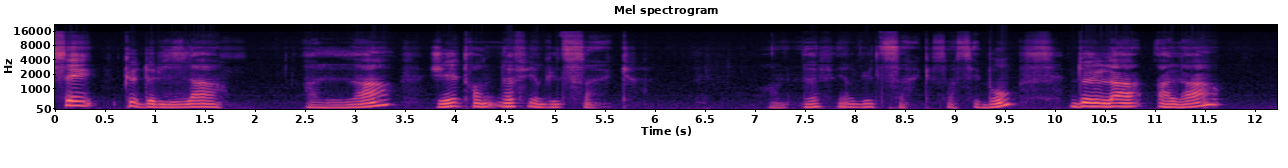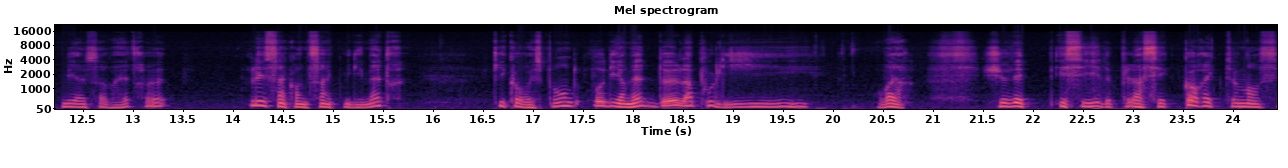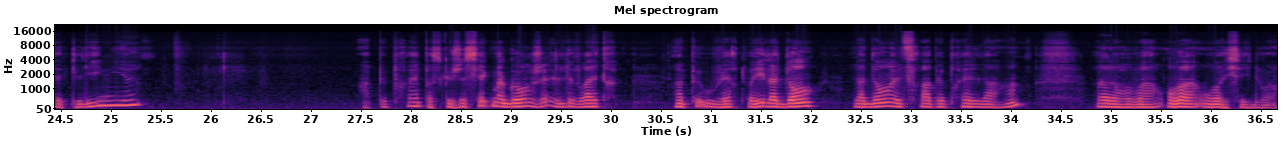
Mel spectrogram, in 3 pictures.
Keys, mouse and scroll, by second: 0.0 right click, 1.5 click, 2.9 click, 5.8 click, 7.1 KP_3, 7.4 KP_9, 7.7 KP_Decimal, 8.0 KP_5, 8.3 KP_Enter, 10.3 typing, 12.4 click, 14.0 click, 17.8 click, 19.6 KP_5, 20.0 KP_Enter, 21.4 scroll up 1, 21.8-22.5 right drag, 23.7-25.9 drag, 28.0-30.7 drag, 34.8-35.5 right drag.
